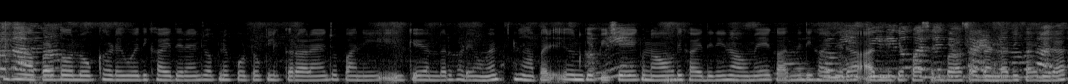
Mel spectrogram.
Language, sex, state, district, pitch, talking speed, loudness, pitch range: Hindi, female, Chhattisgarh, Bastar, 205 Hz, 295 wpm, -31 LUFS, 195-215 Hz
